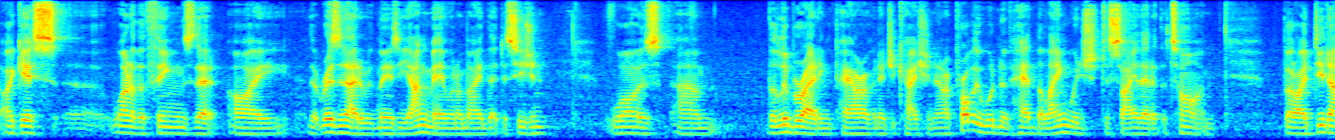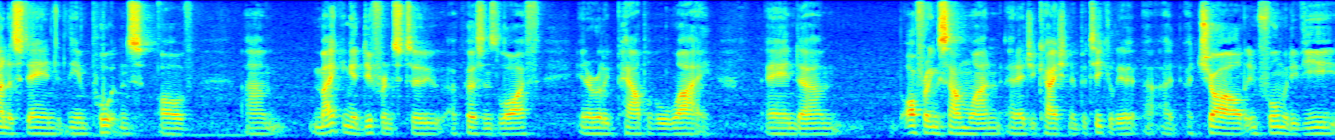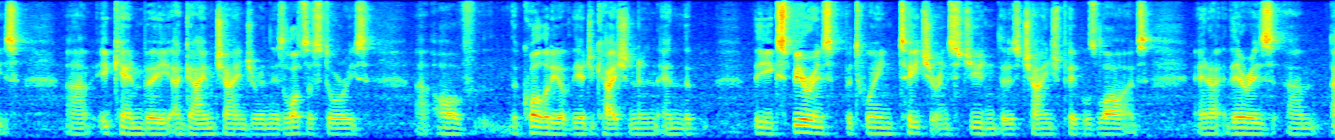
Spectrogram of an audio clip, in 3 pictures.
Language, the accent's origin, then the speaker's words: English; Brisbane, Queensland, Australia; moved away; also born or lived in Nambour, Queensland; Brisbane boy. Actually, my origins are, I was born in Nambour in the good state of Queensland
